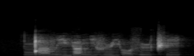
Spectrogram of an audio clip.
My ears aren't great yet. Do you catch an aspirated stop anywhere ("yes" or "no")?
no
